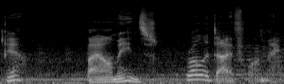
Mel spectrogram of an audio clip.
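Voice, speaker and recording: A man's voice: mid-range voice, big pitch swings, unhurried. A man working as game master, narrating a tabletop game in a dramatic, descriptive way. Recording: music behind the voice.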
